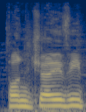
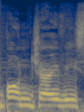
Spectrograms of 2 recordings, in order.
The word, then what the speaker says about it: Bongiovi: So John Bon Jovi's father was of Italian and Slovak ancestry. The name Bon Jovi, which is actually spelt correctly on the label, is only the band that's spelt almost phonetically.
